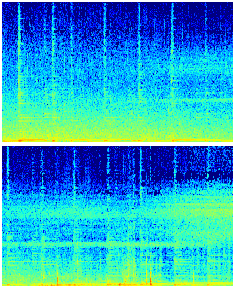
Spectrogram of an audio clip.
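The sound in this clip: Water splashes and laps as people cool off in the shade at a beach, soft and low at first, then sharper splashes in the second half.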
